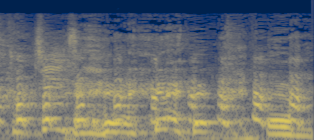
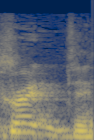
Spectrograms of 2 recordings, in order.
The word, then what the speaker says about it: Crittenton: Javarius critiquing. Barks. What's his name? Somebody said that. Somebody said Master P. What do you say it was? Javarius critiquing. Creighton. Javarius Crittenton.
